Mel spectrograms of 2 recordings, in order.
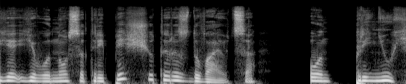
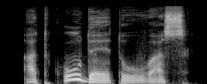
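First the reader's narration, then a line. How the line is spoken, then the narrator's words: Threatening tone. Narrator (Russian): говорит он угрожающим тоном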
